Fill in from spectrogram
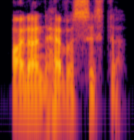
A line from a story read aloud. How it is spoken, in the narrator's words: I said evenly in Hindi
